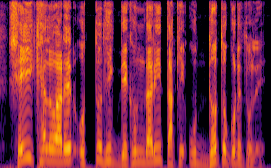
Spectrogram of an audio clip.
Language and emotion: Bengali, disgusted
